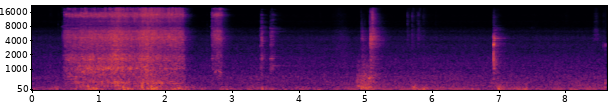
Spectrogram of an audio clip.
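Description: A ratchet works a 12 mm bolt on a 2003 Honda Elite 80 scooter, first a dense burst of clicking, then a few sharper isolated ratchet clicks and clanks, close and fairly loud with no talk.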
